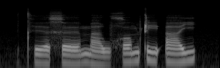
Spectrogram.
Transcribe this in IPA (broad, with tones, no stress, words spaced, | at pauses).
t̪ʰɨ˨˩ə̯xəː˨˩˦ ma˨˩w xɔ˧˥mʈi˧˥ʔa˧˥j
